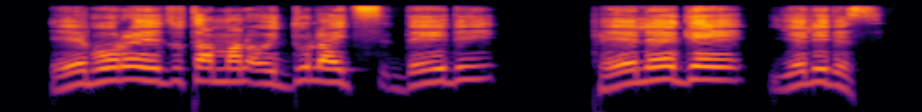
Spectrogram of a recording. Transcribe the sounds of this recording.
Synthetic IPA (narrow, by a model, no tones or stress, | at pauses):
ʔeːboɾɔezʊt̪ɐmːɐnɔjd̪ːʊlɐjt͡sd̪ɛjɪd̪ɪ | pe̞ːleːɡe̞ːjɛlɪd̪ɛs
